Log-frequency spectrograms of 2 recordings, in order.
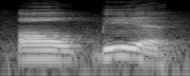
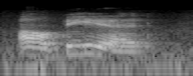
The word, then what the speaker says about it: albeit: the last t albeit i'll be it you see you don't pronounce the last letter oh beer he tried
